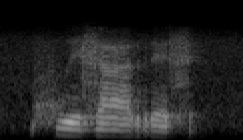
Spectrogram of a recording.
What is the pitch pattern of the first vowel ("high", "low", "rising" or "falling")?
low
